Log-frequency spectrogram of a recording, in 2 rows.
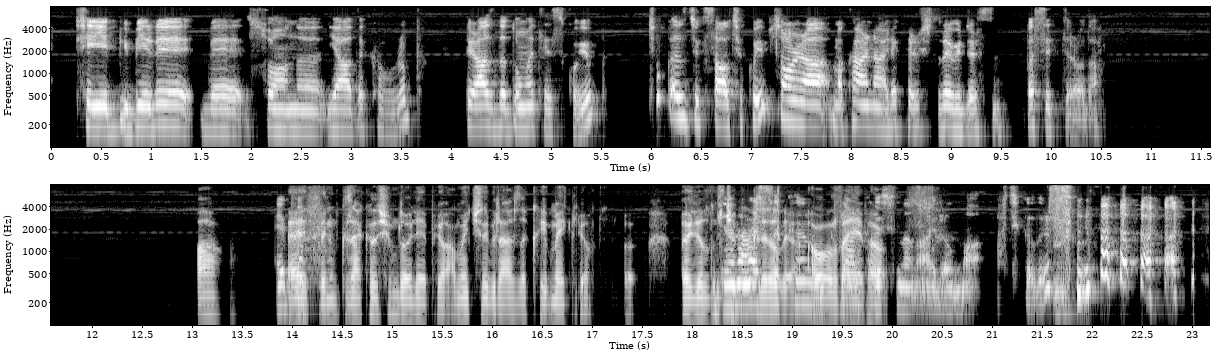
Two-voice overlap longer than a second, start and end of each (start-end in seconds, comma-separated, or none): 18.2-20.0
